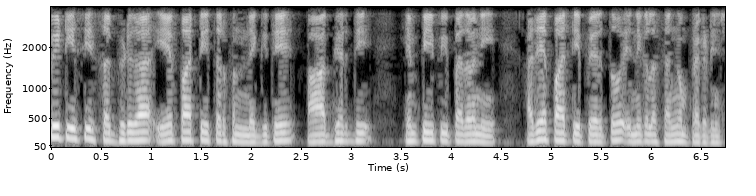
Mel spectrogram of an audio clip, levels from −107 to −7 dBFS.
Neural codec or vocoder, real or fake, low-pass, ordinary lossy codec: none; real; 3.6 kHz; Opus, 64 kbps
